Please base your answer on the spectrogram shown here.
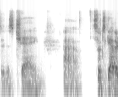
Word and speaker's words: CHE: environment and we often abbreviate it as che and pronounce it as che so together j and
